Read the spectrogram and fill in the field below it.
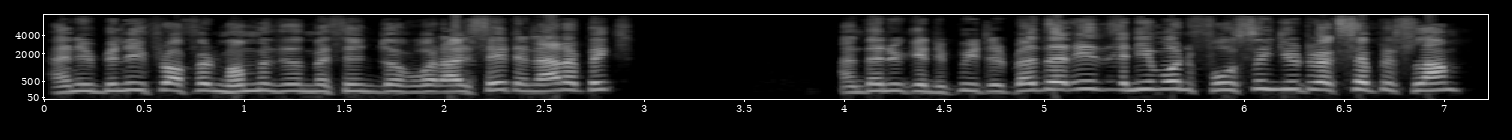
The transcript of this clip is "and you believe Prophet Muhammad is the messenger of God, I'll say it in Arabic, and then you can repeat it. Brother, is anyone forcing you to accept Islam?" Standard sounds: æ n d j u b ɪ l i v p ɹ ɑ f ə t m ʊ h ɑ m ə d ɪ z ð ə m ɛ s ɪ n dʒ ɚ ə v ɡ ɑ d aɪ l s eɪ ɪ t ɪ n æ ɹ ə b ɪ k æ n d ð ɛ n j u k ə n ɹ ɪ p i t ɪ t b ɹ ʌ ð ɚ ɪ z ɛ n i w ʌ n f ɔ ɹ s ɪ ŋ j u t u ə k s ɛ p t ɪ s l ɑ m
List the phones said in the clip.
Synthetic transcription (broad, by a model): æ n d j u b ɪ l i v p ɹ ɑ f ə t m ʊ h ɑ m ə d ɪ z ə m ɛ s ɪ dʒ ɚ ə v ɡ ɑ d aɪ l s eɪ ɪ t ɪ n æ ɹ ə b ɪ k æ n d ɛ n j u k ə n ɹ ɪ p i t ɪ t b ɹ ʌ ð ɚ ɪ z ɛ n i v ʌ n f ɔ ɹ s ɪ ŋ j u t u ə k s ɛ p t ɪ s l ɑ m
